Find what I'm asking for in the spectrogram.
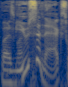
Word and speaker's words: Mucinex: But I'm like Mucinex. Why would you make that a soft C? It's a hard C, like my ex-wife.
